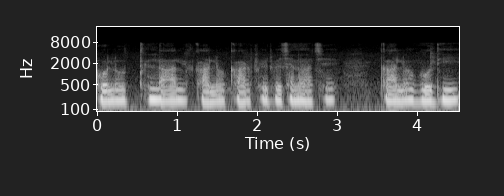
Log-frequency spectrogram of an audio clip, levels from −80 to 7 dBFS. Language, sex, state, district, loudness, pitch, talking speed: Bengali, male, West Bengal, Jhargram, -15 LUFS, 175 Hz, 105 wpm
